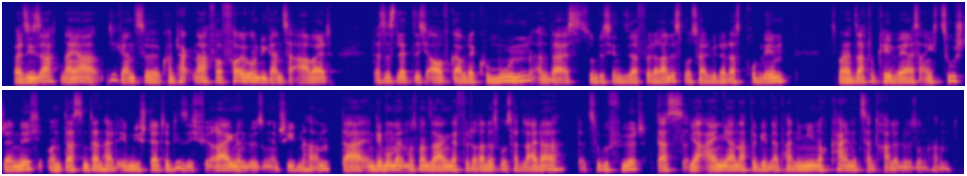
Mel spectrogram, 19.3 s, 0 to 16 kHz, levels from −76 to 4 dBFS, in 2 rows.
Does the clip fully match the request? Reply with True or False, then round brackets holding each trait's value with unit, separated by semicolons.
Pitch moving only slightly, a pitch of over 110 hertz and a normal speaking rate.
False (1.5 semitones; 125 Hz; 250 wpm)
